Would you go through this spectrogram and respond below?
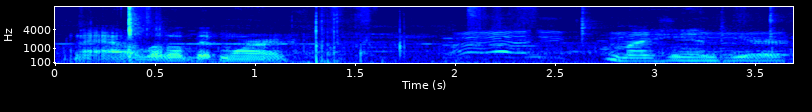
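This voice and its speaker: A woman with a gravelly edge to her voice walks through a home recipe as she films herself. She talks in a casual, instructive way, full of fillers. Music plays under her voice in the home kitchen. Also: on the low side, flat delivery, normal speed. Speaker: home cook filming herself. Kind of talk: casual cooking demonstration. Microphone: handheld camera. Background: food sizzling in a pan.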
